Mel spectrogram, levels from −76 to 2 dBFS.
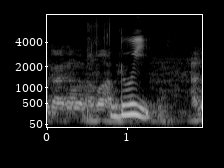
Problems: continuous background conversations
